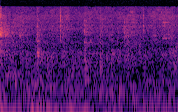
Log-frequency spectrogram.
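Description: Faint footsteps on a wooden stage floor, a few soft clicks about half a second apart over the low room tone of a quiet hall.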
